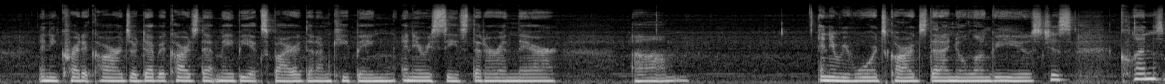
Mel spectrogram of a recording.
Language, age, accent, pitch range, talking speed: English, 30-49, American, 160-185 Hz, 155 wpm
